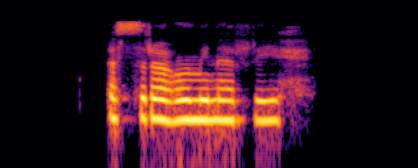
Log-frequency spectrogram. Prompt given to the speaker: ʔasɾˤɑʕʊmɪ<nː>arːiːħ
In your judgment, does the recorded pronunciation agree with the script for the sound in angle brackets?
no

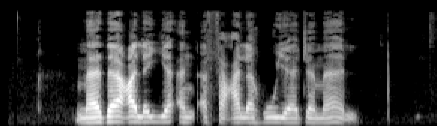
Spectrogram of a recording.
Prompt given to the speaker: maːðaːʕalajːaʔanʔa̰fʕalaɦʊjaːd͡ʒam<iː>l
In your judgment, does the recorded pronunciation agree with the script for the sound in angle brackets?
no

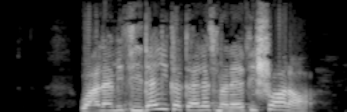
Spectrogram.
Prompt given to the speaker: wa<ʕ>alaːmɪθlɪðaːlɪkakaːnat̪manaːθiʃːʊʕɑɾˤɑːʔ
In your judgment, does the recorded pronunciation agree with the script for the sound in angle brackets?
yes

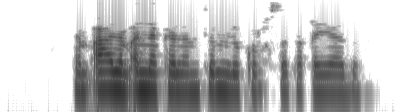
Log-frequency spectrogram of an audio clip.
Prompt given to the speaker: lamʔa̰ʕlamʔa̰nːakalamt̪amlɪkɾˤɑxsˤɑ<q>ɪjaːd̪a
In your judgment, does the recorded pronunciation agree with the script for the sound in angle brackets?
yes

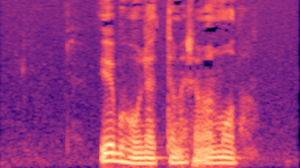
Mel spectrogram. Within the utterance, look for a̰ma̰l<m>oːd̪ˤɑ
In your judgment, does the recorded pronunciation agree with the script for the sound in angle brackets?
yes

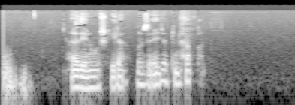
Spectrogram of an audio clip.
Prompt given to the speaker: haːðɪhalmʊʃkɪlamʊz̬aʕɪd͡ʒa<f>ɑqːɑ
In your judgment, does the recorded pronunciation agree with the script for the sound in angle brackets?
no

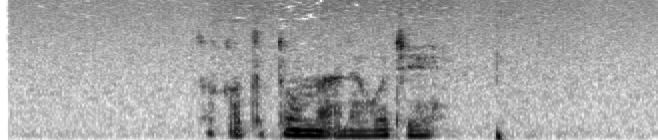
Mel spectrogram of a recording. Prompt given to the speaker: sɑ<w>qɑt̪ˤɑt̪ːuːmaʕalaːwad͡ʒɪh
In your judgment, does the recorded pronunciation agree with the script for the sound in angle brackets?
no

